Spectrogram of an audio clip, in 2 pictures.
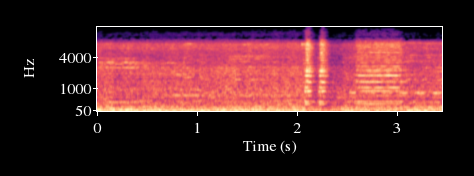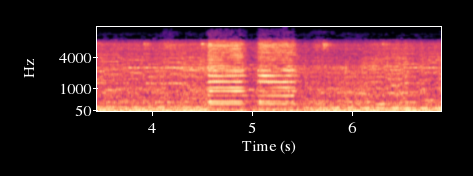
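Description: Bus horn giving several short toots over the steady drone of the bus's engine and road noise inside the cab: a quick stutter about two seconds in, a toot just after, then two toots around five seconds.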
